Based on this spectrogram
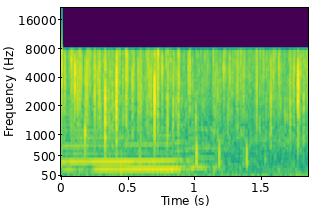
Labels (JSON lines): {"label": "biophony", "recorder": "SoundTrap 300"}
